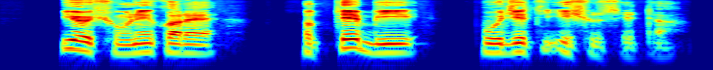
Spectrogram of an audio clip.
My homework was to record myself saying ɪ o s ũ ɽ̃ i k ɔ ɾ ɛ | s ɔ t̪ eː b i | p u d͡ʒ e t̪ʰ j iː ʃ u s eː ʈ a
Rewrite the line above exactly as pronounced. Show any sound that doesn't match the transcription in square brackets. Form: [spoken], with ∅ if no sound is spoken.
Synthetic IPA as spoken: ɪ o [ʃ] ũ ɽ̃ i k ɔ ɾ ɛ | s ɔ t̪ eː b i | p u d͡ʒ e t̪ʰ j iː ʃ u s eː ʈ a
